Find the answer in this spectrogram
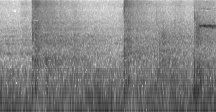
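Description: A sepak takraw ball being kicked and played, giving three sharp thuds that ring in a large sports hall. The last thud comes as a player kicks the ball at head height.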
